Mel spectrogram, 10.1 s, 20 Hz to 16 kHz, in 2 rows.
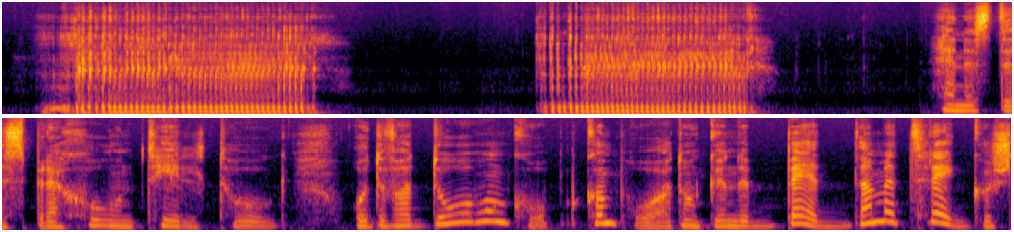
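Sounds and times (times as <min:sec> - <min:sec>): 
speech: 0:00.2 - 0:00.5, 0:04.8 - 0:10.0
loud harsh rattling snoring: 0:00.2 - 0:01.8, 0:02.7 - 0:03.9
quiet breathing between snores: 0:06.5 - 0:06.8.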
